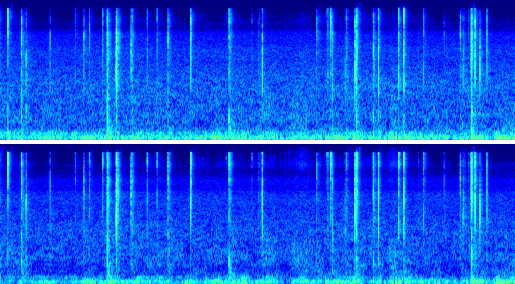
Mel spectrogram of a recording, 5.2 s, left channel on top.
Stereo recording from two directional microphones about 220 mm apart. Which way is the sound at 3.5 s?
15° right (ahead or behind).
